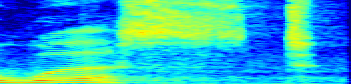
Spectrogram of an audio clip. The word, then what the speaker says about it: worst: Bad, worse, the worst. Don't forget to pronounce the T.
